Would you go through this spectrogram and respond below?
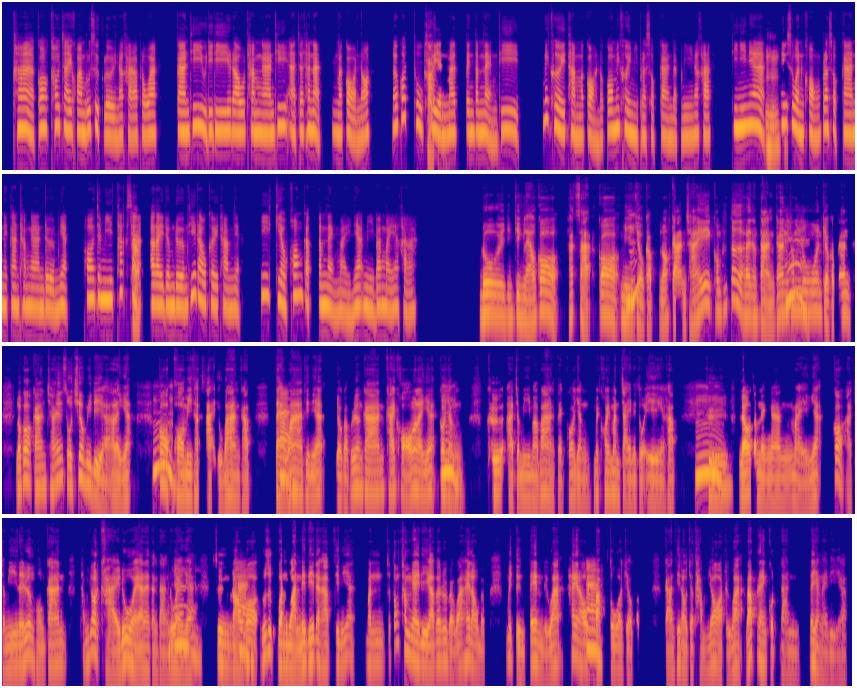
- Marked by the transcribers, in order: other background noise
- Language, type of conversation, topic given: Thai, advice, คุณควรปรับตัวอย่างไรเมื่อเริ่มงานใหม่ในตำแหน่งที่ไม่คุ้นเคย?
